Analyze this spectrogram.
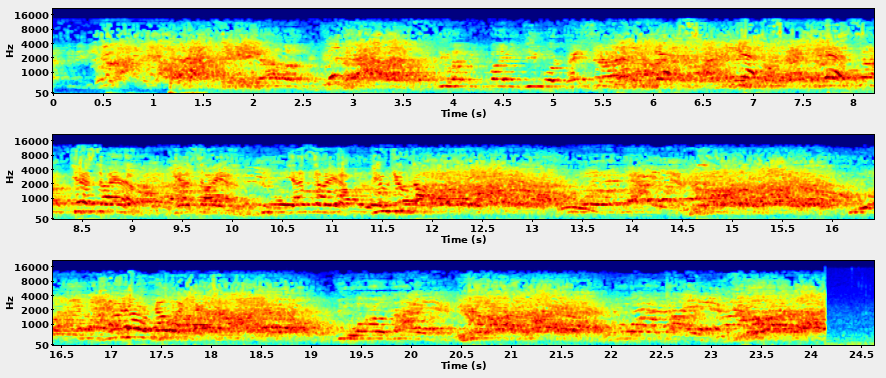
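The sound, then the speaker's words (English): A loud crowd shouts and yells continuously, shouting down Nancy Pelosi at an event in San Francisco. Many voices overlap in an angry, chaotic roar that swells and surges throughout, dense with no single voice standing out. “When Pelosi appeared at an event in San Francisco, she got shouted down by the crowd.”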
